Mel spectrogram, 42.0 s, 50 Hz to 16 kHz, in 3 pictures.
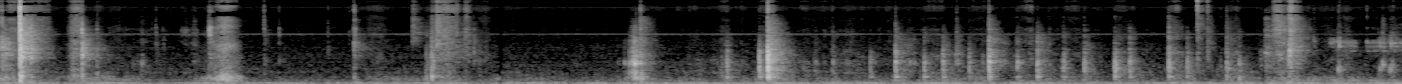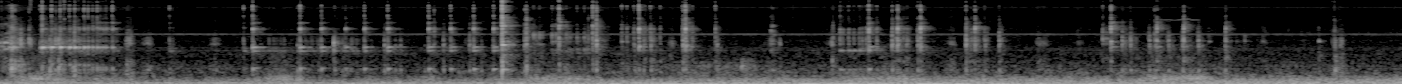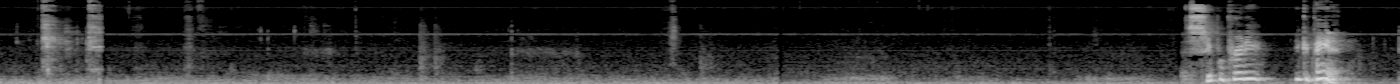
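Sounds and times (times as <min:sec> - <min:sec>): faint low hum: 0:00.1 - 0:42.0.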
